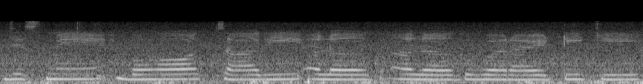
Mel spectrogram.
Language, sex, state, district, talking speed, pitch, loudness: Hindi, female, Madhya Pradesh, Katni, 65 wpm, 225 Hz, -18 LUFS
